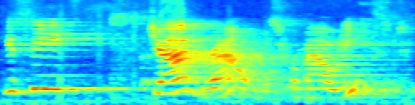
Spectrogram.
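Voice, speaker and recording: A woman playing a kindly motherly cafe keeper in a live puppet show, telling tales in a deliberate, expressive way. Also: sits high, lo-fi sound, noisy background, heavily acted. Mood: earnest recounting. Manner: deliberate, expressive storytelling to children. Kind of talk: live storytelling puppet theatre. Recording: echoey hall from a distance, music behind.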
